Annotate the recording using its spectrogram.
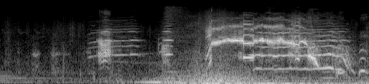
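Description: A young woman screams with excitement.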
